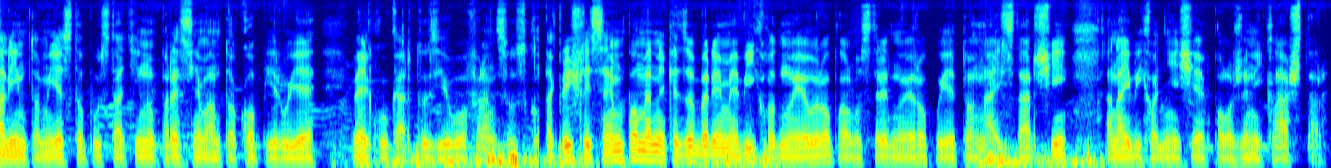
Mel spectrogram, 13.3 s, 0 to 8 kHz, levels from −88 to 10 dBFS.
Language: Slovak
